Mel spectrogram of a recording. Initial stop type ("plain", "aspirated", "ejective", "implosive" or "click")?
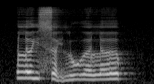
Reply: plain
